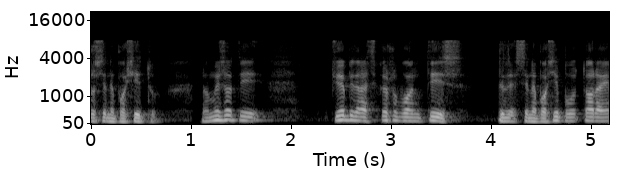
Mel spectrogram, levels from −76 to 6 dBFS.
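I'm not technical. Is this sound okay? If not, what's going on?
Yes, nothing stood out when listening to this speech recording, which came through a Bluetooth headset.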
